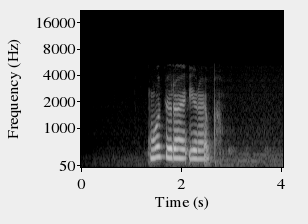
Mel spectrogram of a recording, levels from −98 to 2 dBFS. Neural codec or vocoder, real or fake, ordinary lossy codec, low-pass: codec, 16 kHz, 16 kbps, FunCodec, trained on Chinese and English, 50 frames a second; fake; none; 5.4 kHz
